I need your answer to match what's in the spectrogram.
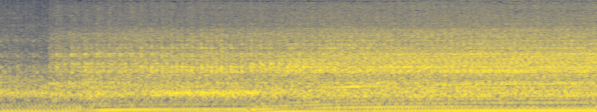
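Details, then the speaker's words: Chevrolet Chevy/Corsa/Tornado engine after replacing leaking spark plug wires: steady, smooth even idle, no misses or stumbles, noticeably calmer than before; normal idle. "ya que instalé los cables de encendido nuevos la diferencia es notable el motor está más tranquilo más"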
